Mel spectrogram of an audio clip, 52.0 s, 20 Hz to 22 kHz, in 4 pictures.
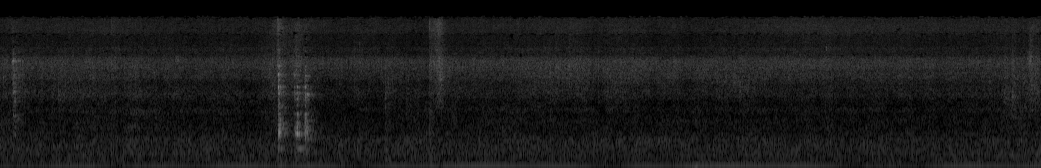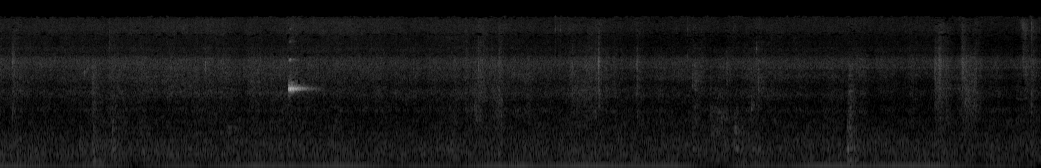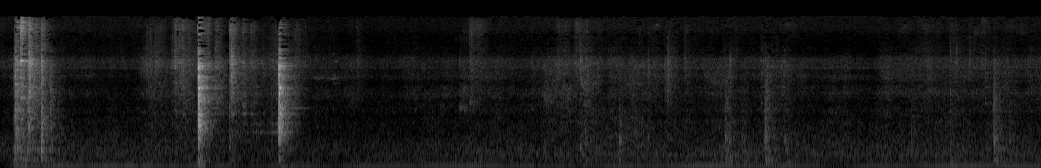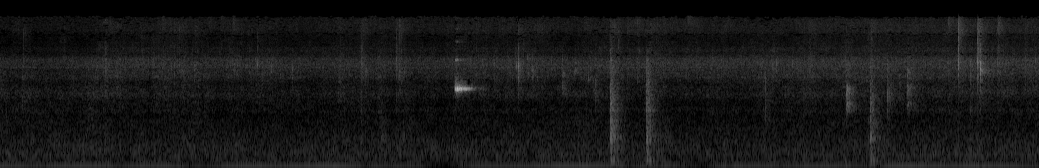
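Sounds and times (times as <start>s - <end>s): oil frying hiss: 0.0s - 52.0s
short high beep: 16.6s - 17.0s.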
